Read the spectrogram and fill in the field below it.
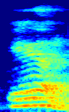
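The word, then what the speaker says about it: heir: ये देखो हेयर, एयर, हेयर, H silent है, N।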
